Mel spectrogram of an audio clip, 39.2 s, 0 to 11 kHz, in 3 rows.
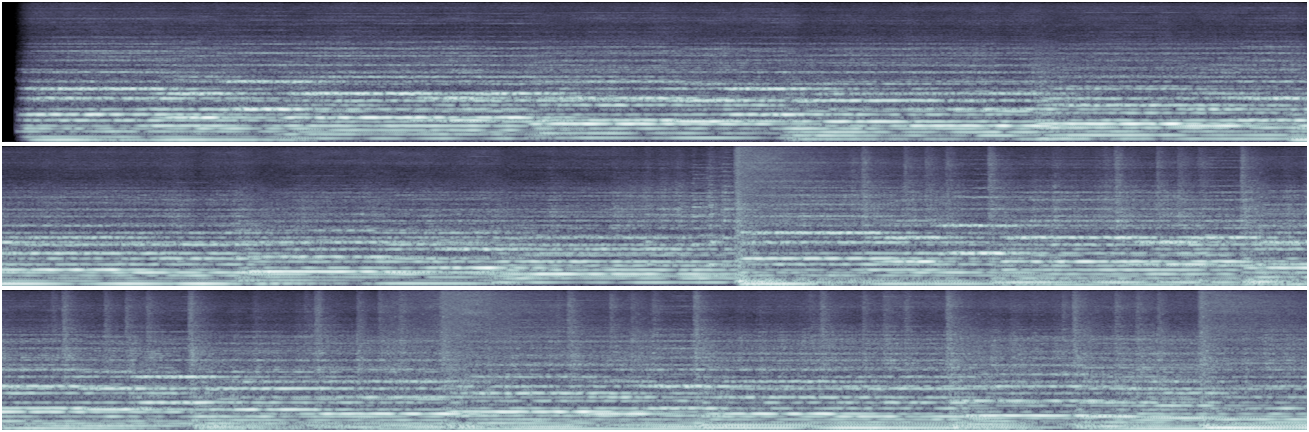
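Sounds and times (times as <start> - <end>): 
95 bpm instrumental orchestral choir melody: 0.1 - 39.1.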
